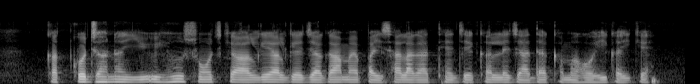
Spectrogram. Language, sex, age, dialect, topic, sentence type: Chhattisgarhi, male, 25-30, Eastern, banking, statement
